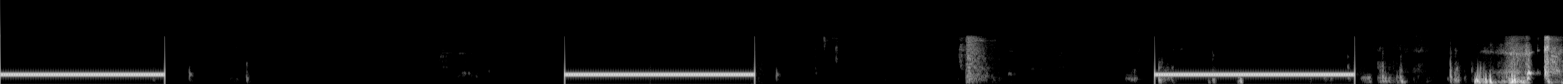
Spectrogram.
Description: Ringback tone (North America), 440 + 480 Hz.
